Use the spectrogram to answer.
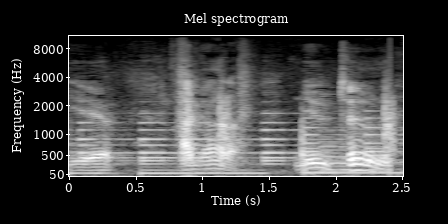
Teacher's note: But in American English, the /j/ is dropped. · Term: Yod Dropping, yod dropping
